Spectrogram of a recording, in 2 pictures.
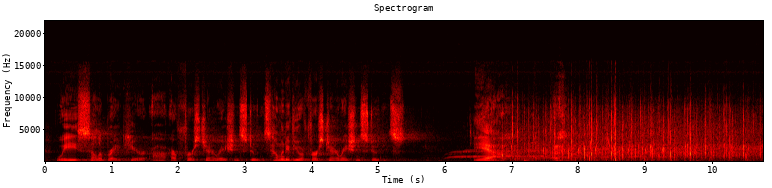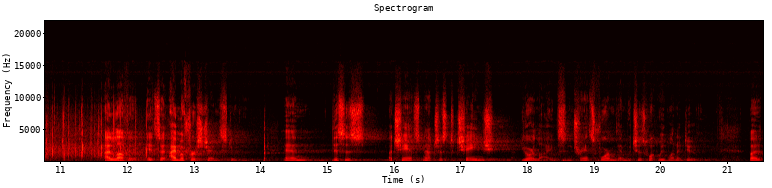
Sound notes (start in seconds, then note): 6.0 audience member hooting; 7.8 all applauding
